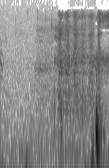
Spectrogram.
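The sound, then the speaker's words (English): A single sneeze: a rising breathy hiss builds for about a second, then ends in one short, sharp burst with no talking around it. “Bless you.”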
